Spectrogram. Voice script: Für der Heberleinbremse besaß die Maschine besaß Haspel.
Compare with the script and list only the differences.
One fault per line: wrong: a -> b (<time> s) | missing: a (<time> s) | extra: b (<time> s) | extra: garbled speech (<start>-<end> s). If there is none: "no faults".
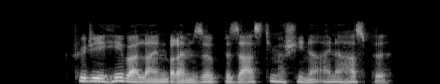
wrong: der -> die (0.9 s)
wrong: besaß -> eine (3.2 s)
